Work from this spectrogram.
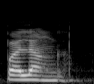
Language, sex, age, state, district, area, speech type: Gujarati, female, 18-30, Gujarat, Anand, urban, read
